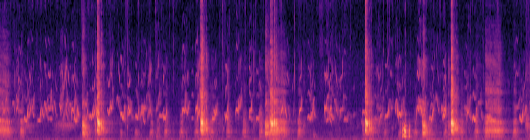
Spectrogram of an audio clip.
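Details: Aseel chicks and their mother feeding freely in a village yard; thin high chirps overlapping in a busy chatter, punctuated by sharp broadband clicks roughly every second or so.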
